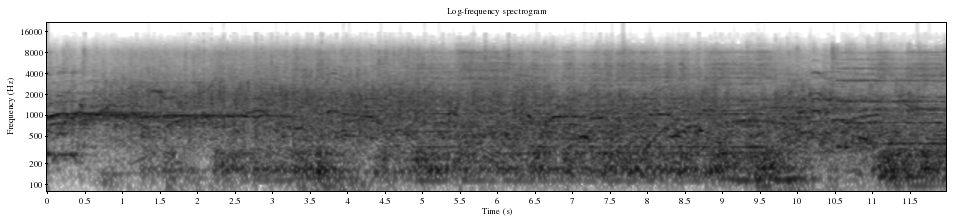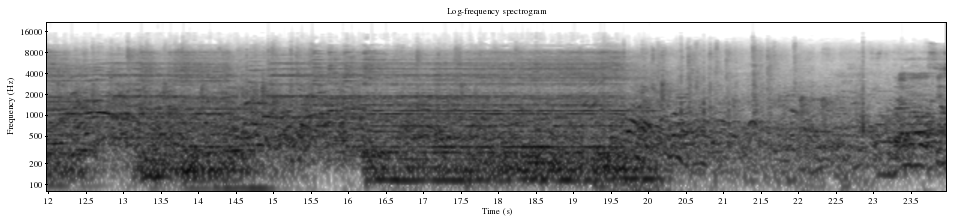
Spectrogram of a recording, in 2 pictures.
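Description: A school audience at an awards event cheers and applauds loudly and continuously, with shouts and whoops from children, and talk mixed through the noise.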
